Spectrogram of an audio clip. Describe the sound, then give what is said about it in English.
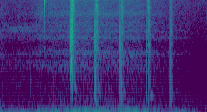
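A dog, Pluto, sniffs at the microphone, about six quick, breathy snuffles in a rapid, slightly uneven series over a low steady rumble, with no talking. “He might sniff the mic.”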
